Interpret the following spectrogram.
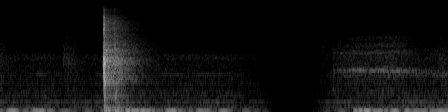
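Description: Computer keyboard: one sharp, loud keystroke about half a second in, the Enter key sending the corrected apt install command, with a few fainter key taps. A faint low steady hum lies underneath.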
